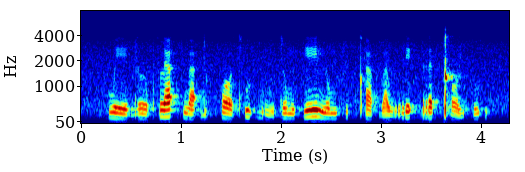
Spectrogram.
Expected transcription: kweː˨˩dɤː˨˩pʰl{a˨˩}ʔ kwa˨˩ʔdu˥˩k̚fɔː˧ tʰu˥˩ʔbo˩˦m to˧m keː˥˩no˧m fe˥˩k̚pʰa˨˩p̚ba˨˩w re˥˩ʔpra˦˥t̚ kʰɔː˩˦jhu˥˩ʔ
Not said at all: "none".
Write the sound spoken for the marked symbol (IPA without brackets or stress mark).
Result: a˥˩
